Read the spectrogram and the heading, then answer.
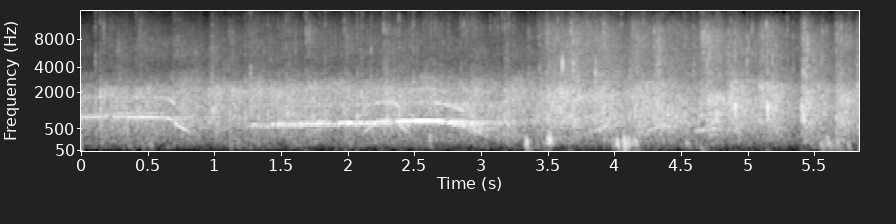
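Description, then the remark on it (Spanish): An audience applauds two young men who work on a university and college ministry, a dense wash of clapping that holds at an even loudness for several seconds, with a few scattered cheers or whistles rising above it. “para quienes les pido que le den un fuerte aplauso.”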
